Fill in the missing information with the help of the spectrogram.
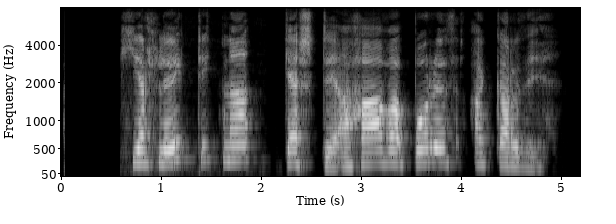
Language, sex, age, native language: Icelandic, female, 30-39, English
